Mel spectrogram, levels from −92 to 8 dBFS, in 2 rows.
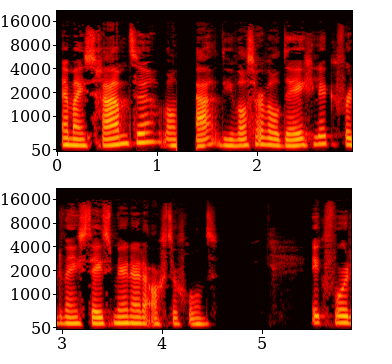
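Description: A speech clip with a stream reconnect: after "mijn schaamte" the sound goes silent for 165 ms (1.19–1.4 s), then resumes at "die was er wel" about a fifth of a second further on. Unlike a simple dropout, the restarted decoder skips ahead rather than continuing where it stopped.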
